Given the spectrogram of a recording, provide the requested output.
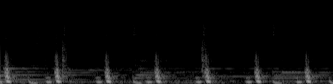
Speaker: this is your normal Tac cardia is a heart rate over 100 beats per minute sometimes it can be reactions to outside influences like caffeine or being scared but other times we may have some sort of electrical wiring issue causing the heart to speed up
